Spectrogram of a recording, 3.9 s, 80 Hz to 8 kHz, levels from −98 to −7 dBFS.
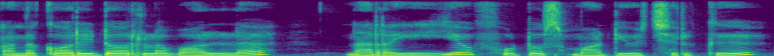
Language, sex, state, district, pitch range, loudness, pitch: Tamil, female, Tamil Nadu, Nilgiris, 205-230 Hz, -15 LUFS, 220 Hz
